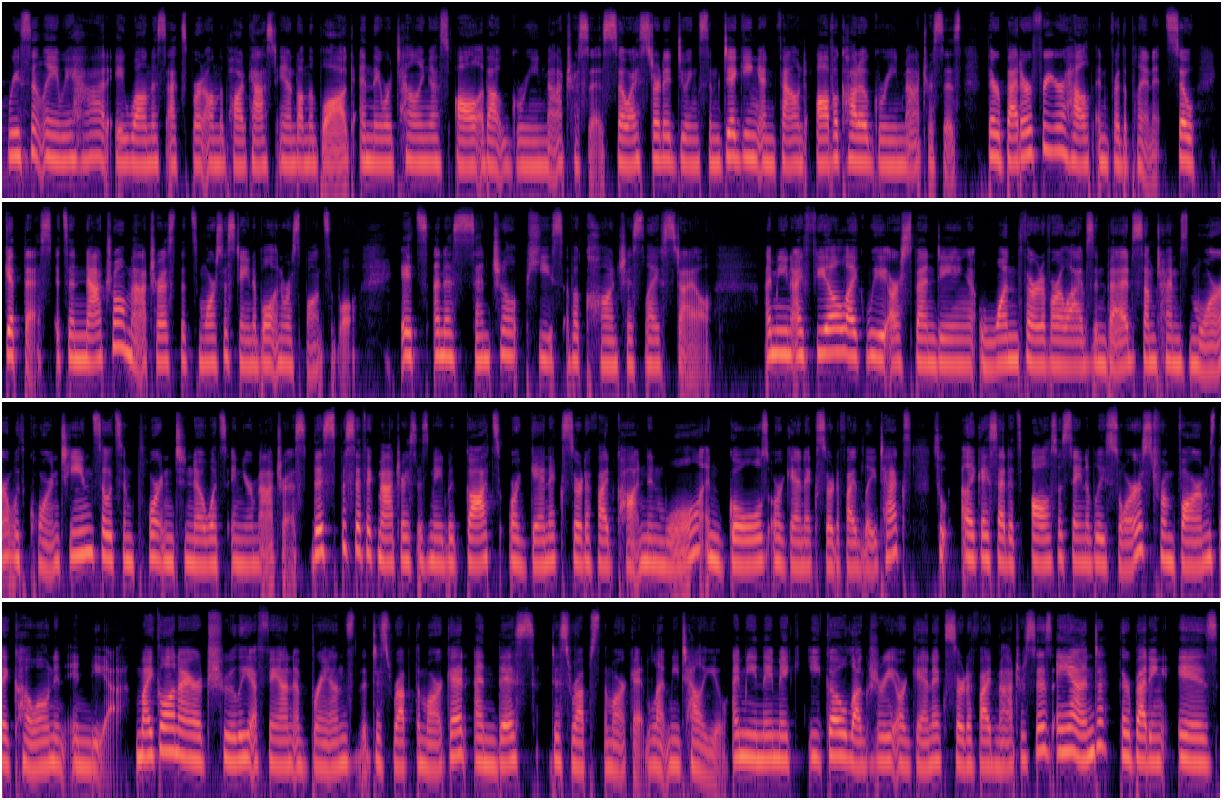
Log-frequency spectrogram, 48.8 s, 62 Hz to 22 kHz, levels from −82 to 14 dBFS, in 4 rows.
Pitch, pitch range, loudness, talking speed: 190 Hz, 180-205 Hz, -22 LUFS, 195 wpm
